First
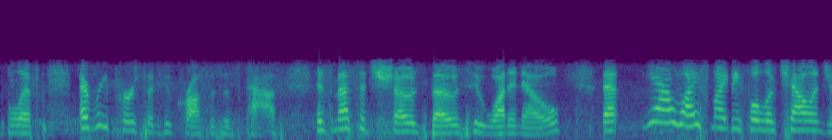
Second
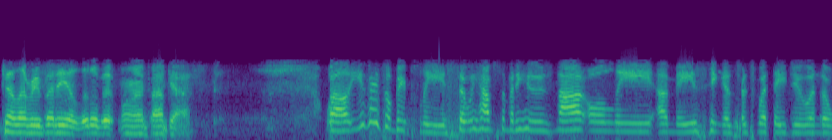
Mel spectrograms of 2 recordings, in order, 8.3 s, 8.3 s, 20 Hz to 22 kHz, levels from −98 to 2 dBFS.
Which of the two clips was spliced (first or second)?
second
